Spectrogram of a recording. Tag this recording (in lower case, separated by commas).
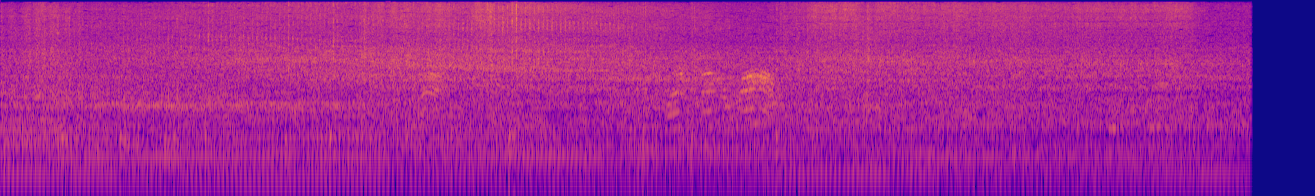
speech, heavy engine (low frequency)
